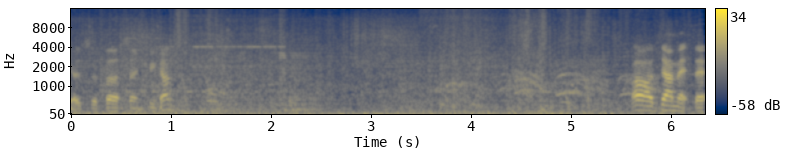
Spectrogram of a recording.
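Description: Gunfire rattles in a video game.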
